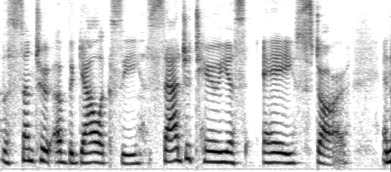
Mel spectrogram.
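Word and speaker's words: Sagittarius A*: center of the galaxy Sagittarius a star and notice it looks like an asterisk at the end it is in fact pronounced a star for a while the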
